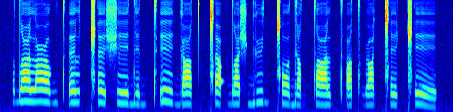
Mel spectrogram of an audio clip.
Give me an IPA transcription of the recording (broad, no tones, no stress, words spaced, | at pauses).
dˤilʕɔɡ tʼɛlǁɛʃeded tʼe ɡɛtˤ ǀɛʔdˤeʃɡyd ǀɔdidtˤæltʼetˤ ɡɔǀeǁe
